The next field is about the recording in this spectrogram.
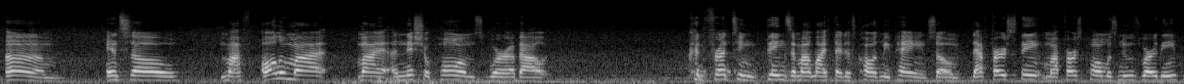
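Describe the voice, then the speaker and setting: A young woman from Oakland with a deep voice, speaking candidly as a poet guest in a casual interview, full of slang and swearing. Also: steady tone, unhurried, slight background noise, poor audio. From Oakland, California.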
